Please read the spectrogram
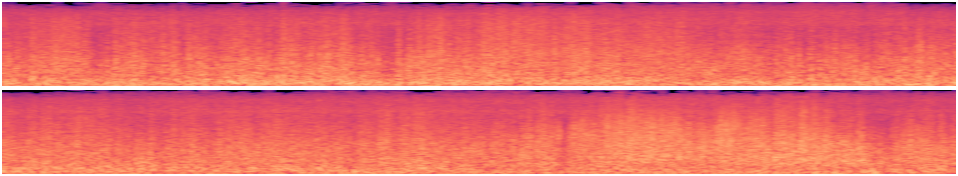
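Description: Strong hurricane wind buffeting the microphone in loud gusts, over heavy surf breaking and washing up the beach.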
